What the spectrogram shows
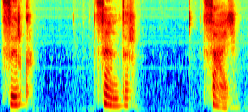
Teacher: Similar to the Ц in English, nuts, but pronounced together as one sound.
